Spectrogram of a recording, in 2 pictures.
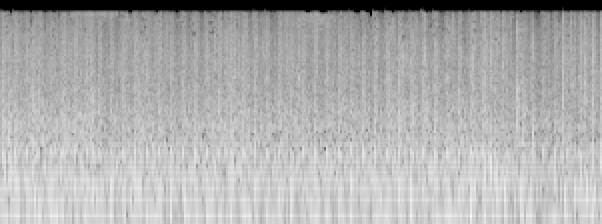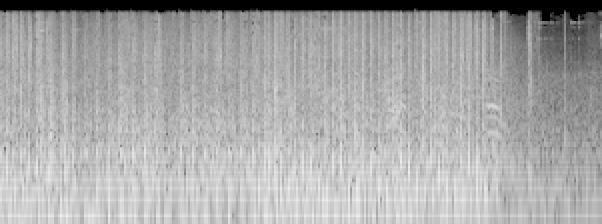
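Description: Rapid gunfire rattles in fast bursts.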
